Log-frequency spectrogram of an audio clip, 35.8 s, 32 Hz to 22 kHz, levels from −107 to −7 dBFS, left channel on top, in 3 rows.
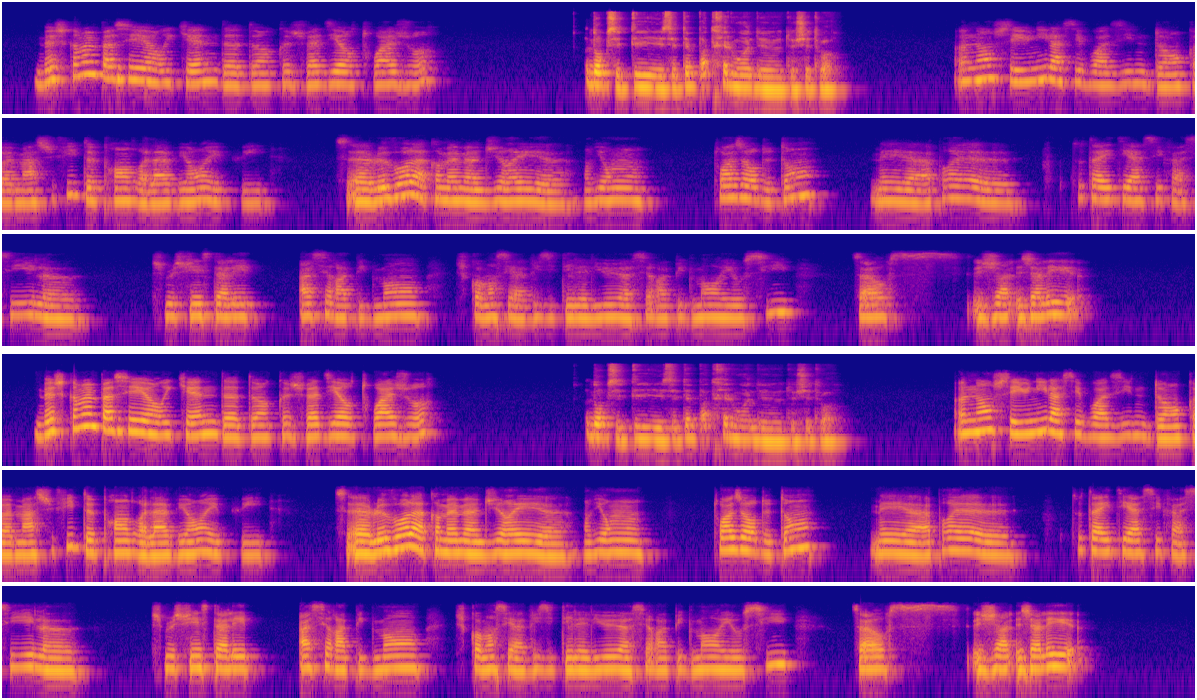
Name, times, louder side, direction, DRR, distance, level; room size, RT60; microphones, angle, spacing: voice 1, 0.3-4.3 9.5-14.5 15.3-18.4 19.1-20.0 20.6-22.1 22.8-24.6 25.4-26.3 26.8-28.0 28.6-31.7 32.4-34.8, right 5 dB, 60° right, 0.4 m, -30 dB
voice 2, 5.8-8.3, left 4 dB, 50° left, 0.4 m, -28 dB
3.1 x 2.1 x 3.7 m
head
